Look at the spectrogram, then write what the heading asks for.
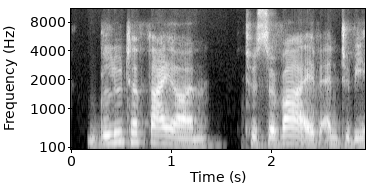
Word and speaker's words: glutathione: people repeat you know think about glue the tie on right glue the tie odd if you want to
